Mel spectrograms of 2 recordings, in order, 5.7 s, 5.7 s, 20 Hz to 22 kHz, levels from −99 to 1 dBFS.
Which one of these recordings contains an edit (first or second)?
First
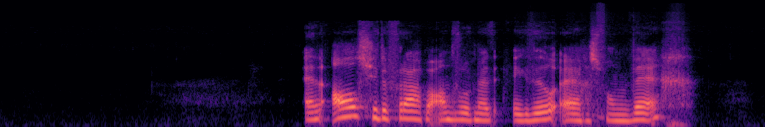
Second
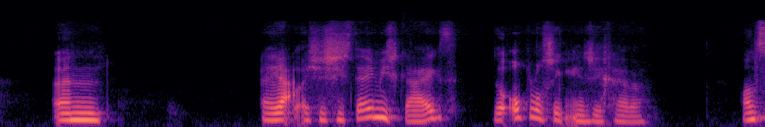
second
